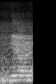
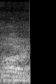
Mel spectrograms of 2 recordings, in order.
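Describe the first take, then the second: First: The vowel sounds like 'here' with a glide. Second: The vowel sounds like 'her' without a glide. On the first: The speaker calls it wrong. "অনেককে আমি বলতেছি কি হিয়ার্ড বলে, হিয়ার্ড না" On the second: The speaker calls it right. "সব হার্ড"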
